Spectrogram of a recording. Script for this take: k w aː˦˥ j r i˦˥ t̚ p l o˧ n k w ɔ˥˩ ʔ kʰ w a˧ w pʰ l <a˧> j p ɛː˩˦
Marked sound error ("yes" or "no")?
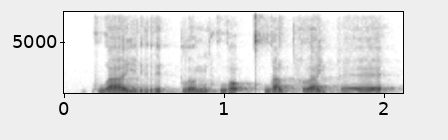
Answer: no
